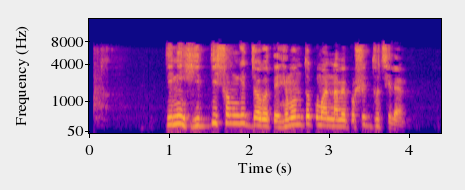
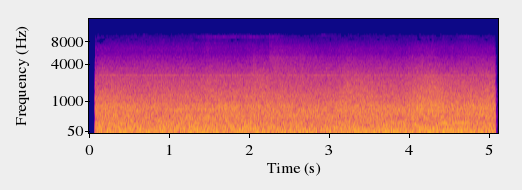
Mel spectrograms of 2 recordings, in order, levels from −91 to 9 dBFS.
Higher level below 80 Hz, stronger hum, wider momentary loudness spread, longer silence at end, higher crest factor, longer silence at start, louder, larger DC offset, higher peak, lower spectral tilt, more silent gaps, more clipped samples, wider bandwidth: second, -60 dBFS vs -20 dBFS; neither; first, 6 LU vs 2 LU; first, 0.45 s vs 0.05 s; about the same, 16 dB vs 12 dB; about the same, 0.05 s vs 0.05 s; about the same, -14 LUFS vs -15 LUFS; neither; about the same, 0 dBFS vs 0 dBFS; second, -2 dB/octave vs -8.5 dB/octave; neither; neither; first, 8.4 kHz vs 7.2 kHz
